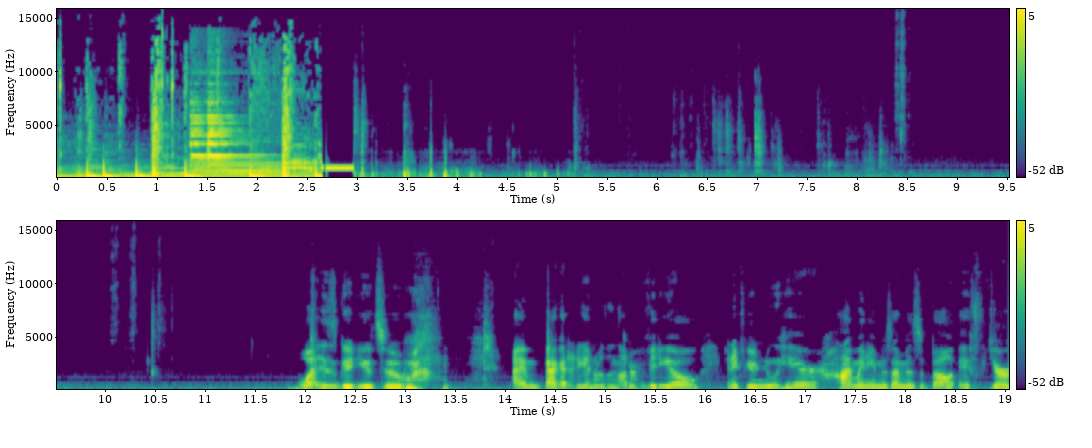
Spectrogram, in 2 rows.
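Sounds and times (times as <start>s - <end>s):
hip-hop intro music: 0.0s - 2.7s.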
